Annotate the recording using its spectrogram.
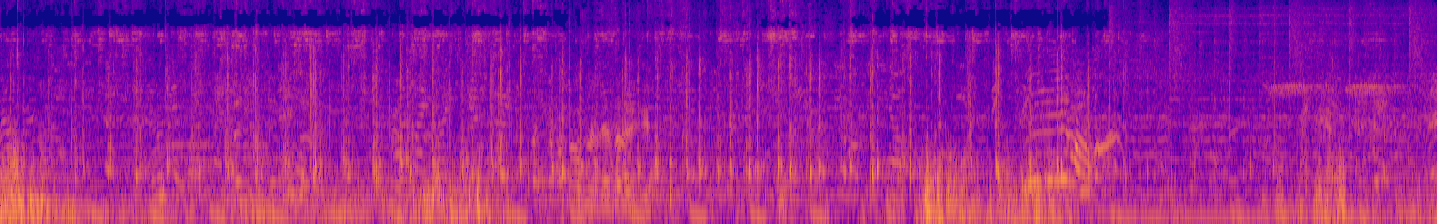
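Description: Draft horses' hooves clip-clopping on a paved road as they pull a passenger trolley, with voices and music alongside.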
